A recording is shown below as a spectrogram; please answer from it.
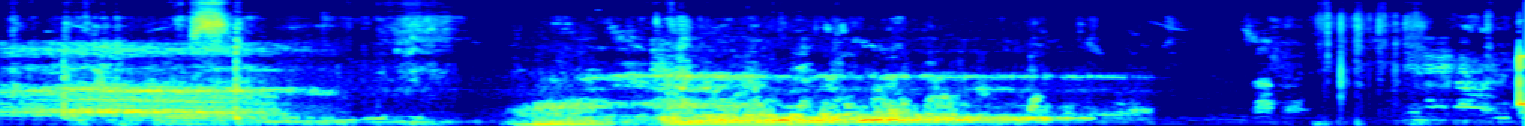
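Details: A camel screaming: after a brief tonal, voice-like opening, a deep, rough, gurgling roar swells in and rumbles for about four seconds, then breaks off into quiet scattered clicks and rustling.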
